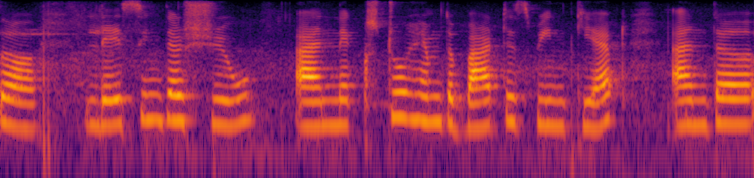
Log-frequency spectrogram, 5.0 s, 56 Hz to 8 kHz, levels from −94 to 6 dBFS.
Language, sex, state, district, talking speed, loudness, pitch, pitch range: English, female, Punjab, Fazilka, 190 wpm, -19 LUFS, 250 Hz, 240-275 Hz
